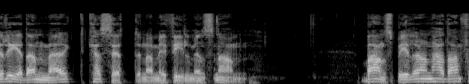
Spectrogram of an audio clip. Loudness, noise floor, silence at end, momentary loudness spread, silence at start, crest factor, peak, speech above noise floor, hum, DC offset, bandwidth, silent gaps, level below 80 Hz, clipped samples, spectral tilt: -19 LUFS; -56 dBFS; 0 s; 6 LU; 0 s; 18 dB; -2 dBFS; 37 dB; none; under 0.1%; 11.5 kHz; none; -48 dBFS; under 0.1%; -4 dB/octave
